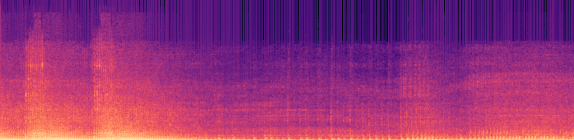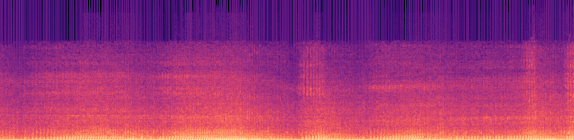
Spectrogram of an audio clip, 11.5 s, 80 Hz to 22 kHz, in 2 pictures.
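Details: Honda CB100 custom build, SND carburetor, cheap full-stainless exhaust: loud deep single-cylinder thump with throttle blips rising and falling cleanly; runs strong and even, normal idle and revving with noisy exhaust.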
